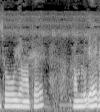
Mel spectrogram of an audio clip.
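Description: A woman's voice talking in short phrases, with a brief pause about a second in.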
